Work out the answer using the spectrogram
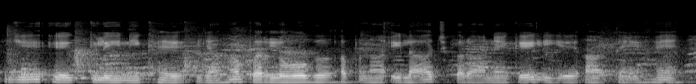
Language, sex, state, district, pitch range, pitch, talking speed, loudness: Hindi, male, Uttar Pradesh, Budaun, 100-105 Hz, 100 Hz, 120 wpm, -19 LUFS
